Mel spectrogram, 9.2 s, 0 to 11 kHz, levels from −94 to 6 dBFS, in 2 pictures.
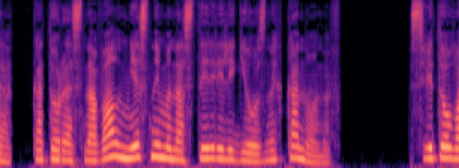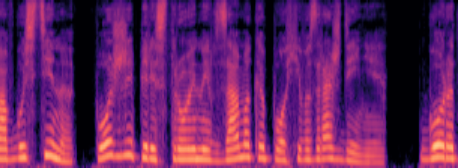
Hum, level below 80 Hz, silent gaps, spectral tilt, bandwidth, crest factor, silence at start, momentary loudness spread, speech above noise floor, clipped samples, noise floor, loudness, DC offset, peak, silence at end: none; -54 dBFS; none; -5.5 dB/octave; 11 kHz; 18 dB; 0 s; 12 LU; 59 dB; under 0.1%; -78 dBFS; -20 LUFS; under 0.1%; -2 dBFS; 0 s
